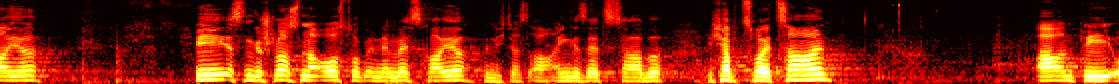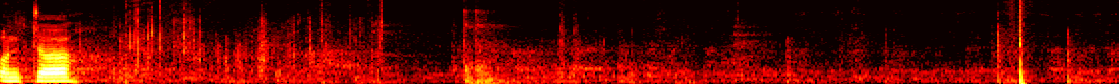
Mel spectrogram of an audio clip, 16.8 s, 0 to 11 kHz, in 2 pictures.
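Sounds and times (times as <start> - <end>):
speech: 0.0 - 0.4, 1.5 - 6.4, 7.8 - 9.1
writing on a board during a maths lecture: 0.6 - 1.5, 13.1 - 16.7.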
